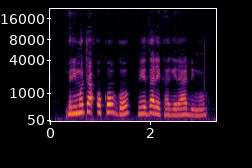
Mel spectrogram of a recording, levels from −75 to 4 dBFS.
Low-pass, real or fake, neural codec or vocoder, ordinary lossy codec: none; fake; vocoder, 44.1 kHz, 128 mel bands every 256 samples, BigVGAN v2; none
